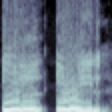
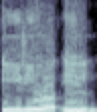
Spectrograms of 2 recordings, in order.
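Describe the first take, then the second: First: The two parts are said separately without linking. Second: The L links into the next syllable as r. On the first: The speaker calls it wrong. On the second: The speaker calls it right.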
